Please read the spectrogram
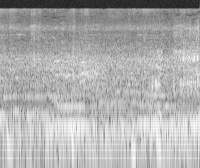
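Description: A bull lowing low and soft, with faint voices in the background.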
